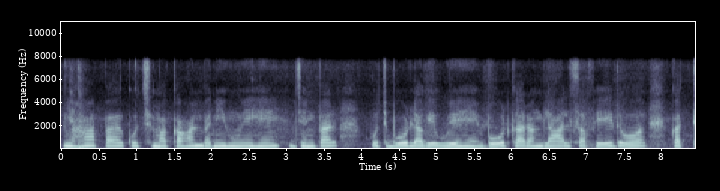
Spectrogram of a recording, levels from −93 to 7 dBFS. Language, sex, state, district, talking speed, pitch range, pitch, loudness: Hindi, female, Uttarakhand, Tehri Garhwal, 155 wpm, 230-250 Hz, 240 Hz, -16 LUFS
